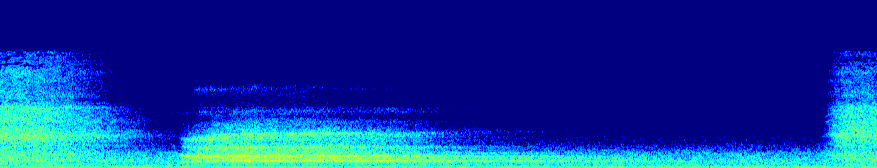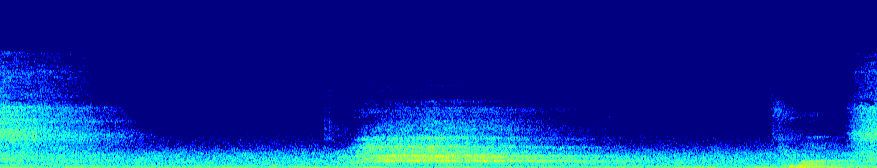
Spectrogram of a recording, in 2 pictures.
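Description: Slow, deep breathing during a floor yoga stretch, heard as a few long hissing inhales and exhales spaced several seconds apart, close to the microphone over a low steady hum.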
